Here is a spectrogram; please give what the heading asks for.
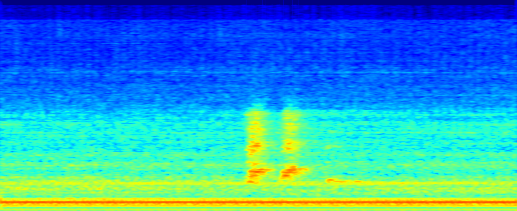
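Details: Samsung washing machine after repairing a no-spin and water-draining problem, clothes loaded and spin-drying: steady low hum, even unbroken drone, no knocking or scraping; the spin drum runs smoothly and dries clothes in about a minute. Normal spin cycle.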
